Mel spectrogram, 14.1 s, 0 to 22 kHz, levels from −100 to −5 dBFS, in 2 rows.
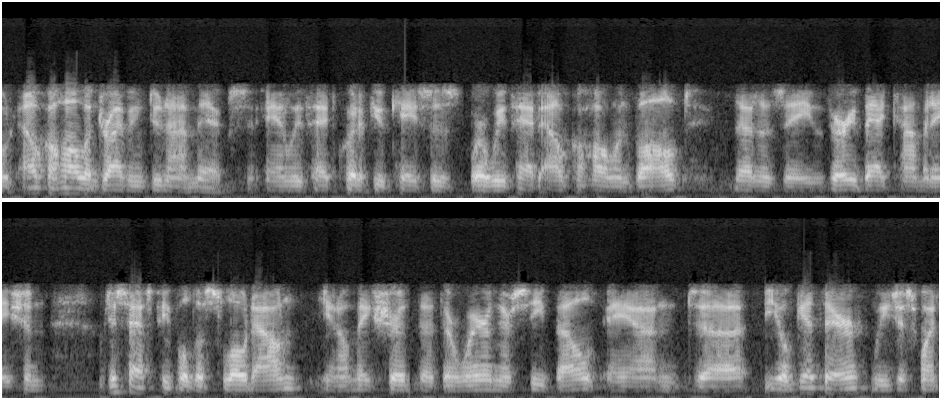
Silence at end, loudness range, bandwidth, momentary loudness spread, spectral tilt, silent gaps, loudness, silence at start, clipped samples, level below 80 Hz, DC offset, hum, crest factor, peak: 0 s; 2 LU; 15.5 kHz; 7 LU; -3.5 dB/octave; none; -23 LUFS; 0 s; under 0.1%; -76 dBFS; under 0.1%; none; 16 dB; -8 dBFS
